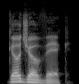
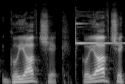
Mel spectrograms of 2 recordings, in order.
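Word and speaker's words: Gojowczyk: beat how do you say his name again Gojo Vic Gojo vich is what I used to say go goovi goovi is how they're saying it now 6462 pretty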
